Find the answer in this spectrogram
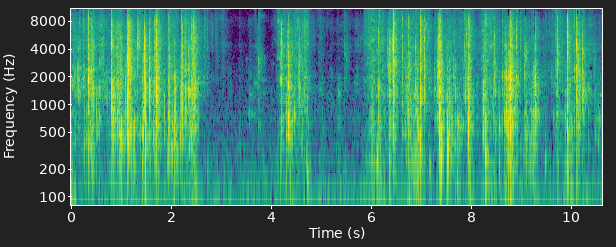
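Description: Thin plastic packet crinkling as it is handled and pulled open, in two spells of dense crackling with a quieter pause of a few seconds between them.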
